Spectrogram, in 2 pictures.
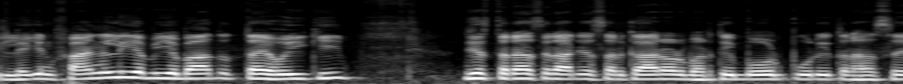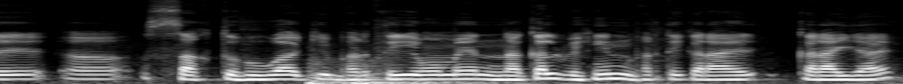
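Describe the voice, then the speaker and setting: A man's voice: on the high side, a little mellow, clean tone. A man hosting his channel's job exam news update, talking earnestly and repeating himself with many fillers. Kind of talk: casual news update to camera. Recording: slightly dull lo-fi audio.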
